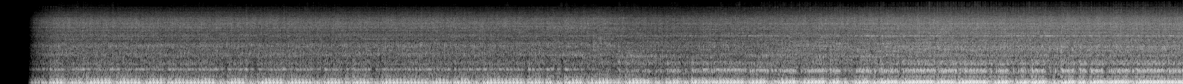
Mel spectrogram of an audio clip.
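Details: Mitsubishi Conquest TSi turbo petrol engine idling unevenly with a lumpy beat and wavering low drone; rough idle, cause unknown.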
